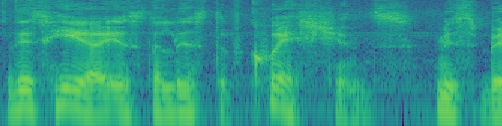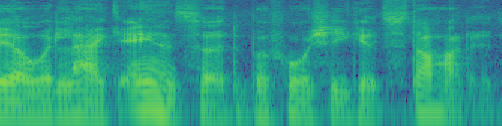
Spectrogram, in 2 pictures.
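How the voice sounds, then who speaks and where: An actor playing a short, polite hillbilly ghost hunter's assistant in an audio drama, folksy and deferential. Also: male voice, lowish voice, animated, measured pace, mellow, breathy edge. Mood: polite, businesslike questioning. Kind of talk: audio drama character dialogue.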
